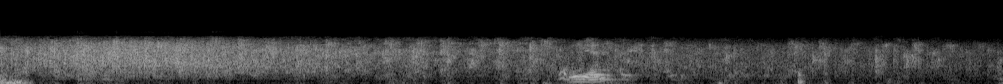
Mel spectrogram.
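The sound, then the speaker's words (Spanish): An audience in a city in Colombia applauds steadily to welcome a speaker, a dense wash of clapping that eases slightly toward the end, with a brief voice or cheer rising out of it midway. “Recibamos por favor con un fuerte aplauso”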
